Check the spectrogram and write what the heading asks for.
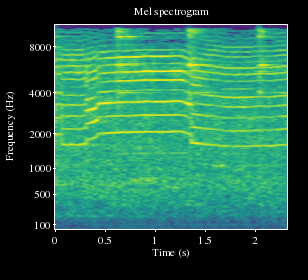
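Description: Pi, the Thai oboe of a Muay Thai sarama band, playing a long held nasal note. It slides up in pitch shortly after the start, holds, then falls back a little past halfway, over a steady background of crowd noise.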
